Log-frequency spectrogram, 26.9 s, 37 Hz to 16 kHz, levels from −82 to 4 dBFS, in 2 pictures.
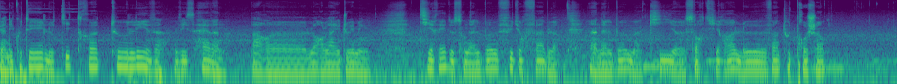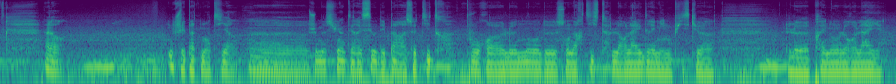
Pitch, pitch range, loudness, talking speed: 90 Hz, 80-100 Hz, -20 LUFS, 125 wpm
